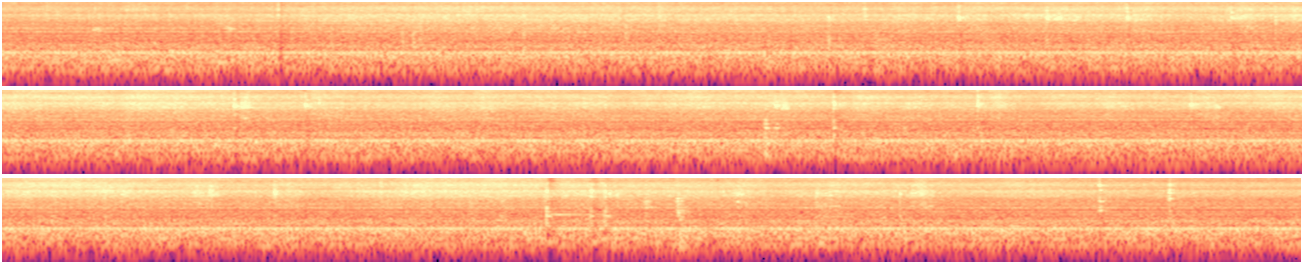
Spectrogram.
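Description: Tempeh and salted fish sizzling in a wok while a metal spatula stirs and scrapes the pan, with small scattered clicks from the spatula. A steady hum runs underneath.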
